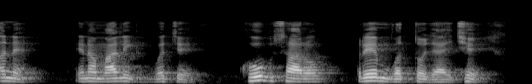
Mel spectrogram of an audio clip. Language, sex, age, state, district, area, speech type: Gujarati, male, 45-60, Gujarat, Morbi, rural, spontaneous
